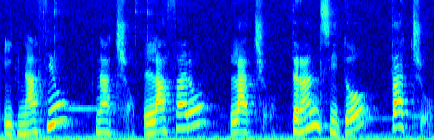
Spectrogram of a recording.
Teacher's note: es frecuente que los sonidos s y z cambien a ch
